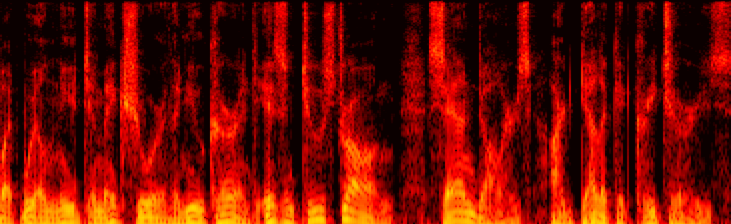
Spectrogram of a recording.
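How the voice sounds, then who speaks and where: A man uses a put-on character voice with a very deep, low pitch at a fairly slow pace. The recording is very clean, with a silent background. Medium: read story. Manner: thoughtful, calm.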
